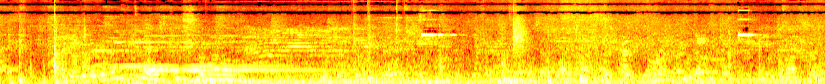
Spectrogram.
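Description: Two short, high electronic beeps about three seconds apart, the second as a floor button on a Mitsubishi lift car's panel is lit, over shop background music and voices.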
